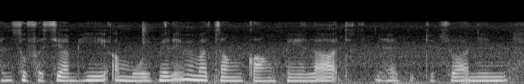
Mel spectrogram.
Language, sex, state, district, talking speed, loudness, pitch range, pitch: Mizo, female, Mizoram, Aizawl, 160 wpm, -16 LUFS, 165-185 Hz, 175 Hz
